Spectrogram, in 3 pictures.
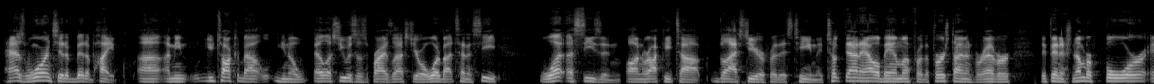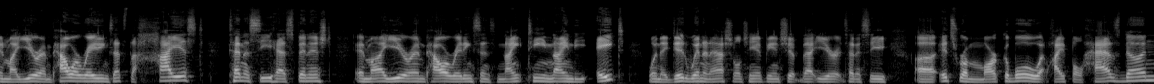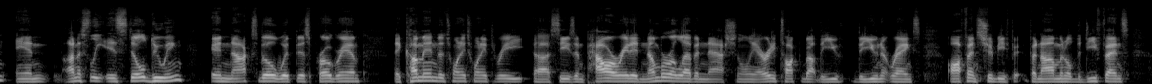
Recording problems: none

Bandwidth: 15 kHz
